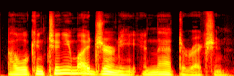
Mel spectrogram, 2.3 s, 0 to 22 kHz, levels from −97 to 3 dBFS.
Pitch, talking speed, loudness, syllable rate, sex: 105 Hz, 205 wpm, -16 LUFS, 6.4 syllables/s, male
